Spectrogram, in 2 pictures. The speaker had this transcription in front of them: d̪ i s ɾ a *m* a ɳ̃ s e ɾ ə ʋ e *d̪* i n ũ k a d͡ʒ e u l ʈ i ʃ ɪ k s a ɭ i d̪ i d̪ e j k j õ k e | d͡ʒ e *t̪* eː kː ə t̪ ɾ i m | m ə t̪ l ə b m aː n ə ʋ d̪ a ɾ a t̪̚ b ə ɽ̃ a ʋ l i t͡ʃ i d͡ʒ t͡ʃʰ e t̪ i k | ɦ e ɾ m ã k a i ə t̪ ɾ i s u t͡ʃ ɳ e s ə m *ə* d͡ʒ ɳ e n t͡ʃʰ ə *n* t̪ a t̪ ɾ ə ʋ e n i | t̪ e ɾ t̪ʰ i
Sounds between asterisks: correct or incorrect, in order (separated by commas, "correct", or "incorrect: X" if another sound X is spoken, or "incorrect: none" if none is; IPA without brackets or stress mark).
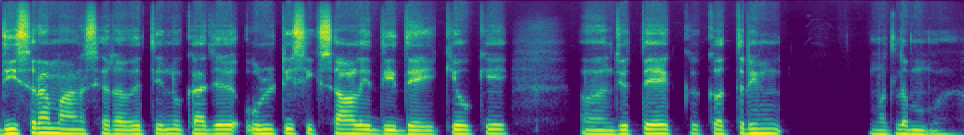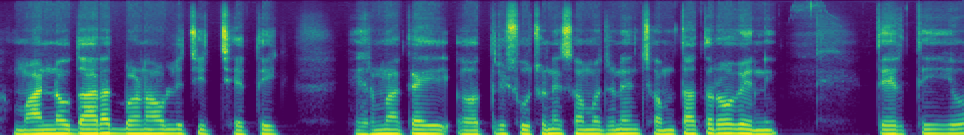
correct, incorrect: t̪, correct, correct, incorrect: m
